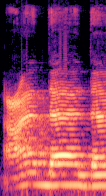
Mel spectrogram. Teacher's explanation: دال کے بعد الف مدہ ہونے کی وجہ سے دال پر جب وقف کریں گے پھر دال کو ایک الف کے مقدار کھینچیں گے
